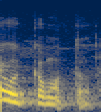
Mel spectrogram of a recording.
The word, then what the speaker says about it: ঐক্যমত্য: ঐক্য শব্দে জফলা আছে, কিন্তু ঐক্যের সাথে যখন মত যোগ হবে তখন ঐক্যমত্য শব্দটা সঠিক উচ্চারণ হচ্ছে ঐক্যমত্য।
